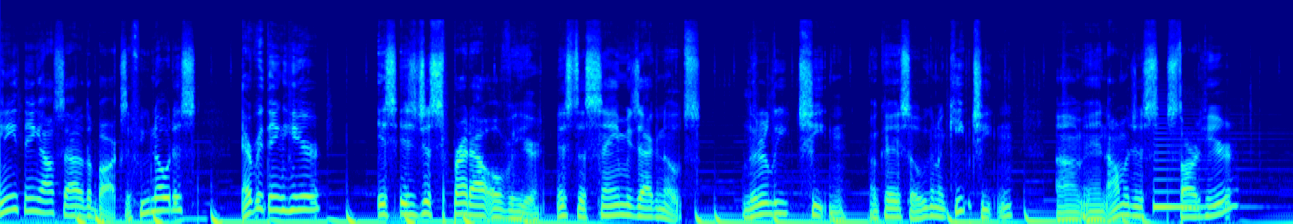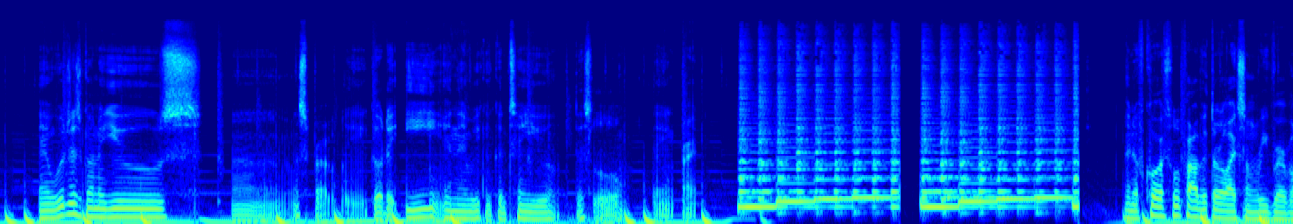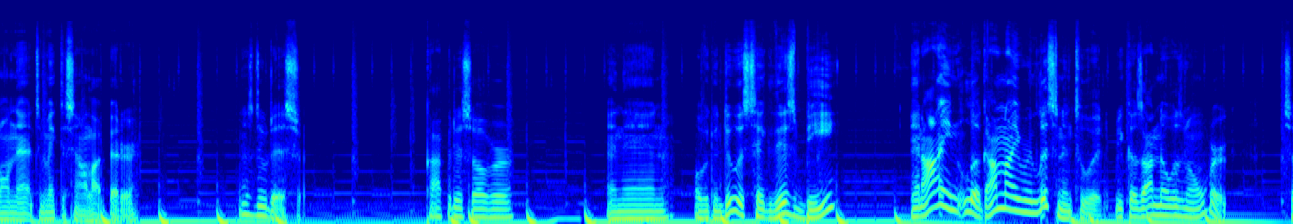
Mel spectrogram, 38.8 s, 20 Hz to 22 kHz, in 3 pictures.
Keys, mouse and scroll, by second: 2.2 ctrl+click, 4.8 ctrl+click, 6.8 ctrl+click, 7.4 right click, 11.8 ctrl+click, 12.5 d, 13.6 ctrl+click, 15.9 shift+2, 16.2 shift+click, 17.4 ctrl+click, 17.6 shift+click, 19.2 shift+click, 20.3 space, 21.9 space, 22.3 ctrl+click, 23.4 shift+click, 23.7 shift+space, 24.1 right click, 26.8 right click, 27.3 ctrl+click, 28.2 shift+2, 28.3 shift+click, 29.7 ctrl+a, 30.3 shift+click, 33.0 shift+right click, 33.2 ctrl+click, 33.7 shift+click, 35.8 right click, 36.3 ctrl+click, 36.8 shift+click, 37.7 ctrl+Up.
